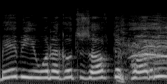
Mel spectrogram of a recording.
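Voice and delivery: high, fast imitated girl's yell; mock a girl calling out in a high rush; shouting. Girl inviting driver to the after party, shouted imitation. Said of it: "she was fucking shouting in my ear".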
